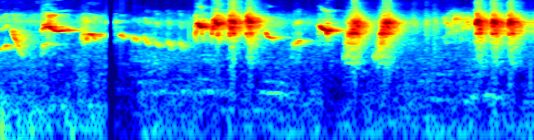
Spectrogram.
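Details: Long-tailed shrike singing in full voice, song rich in varied mimicked phrases: rapid high chattering notes, short whistled slurs and buzzy bursts tumbling together without pause.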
